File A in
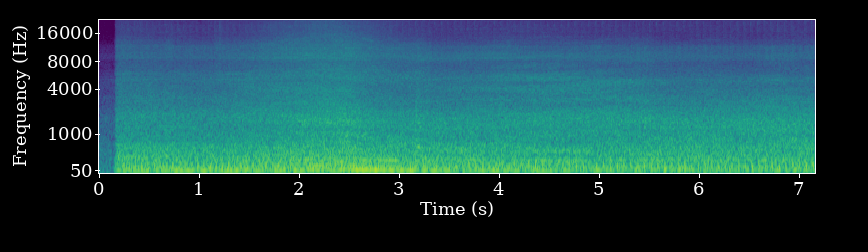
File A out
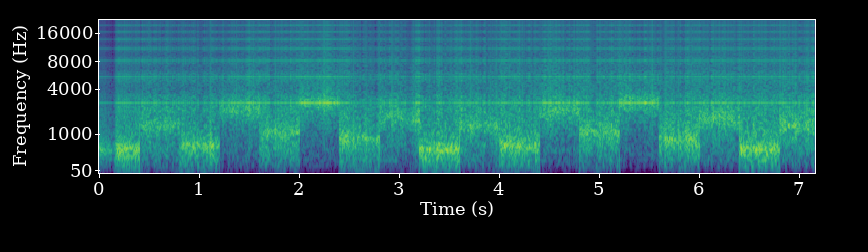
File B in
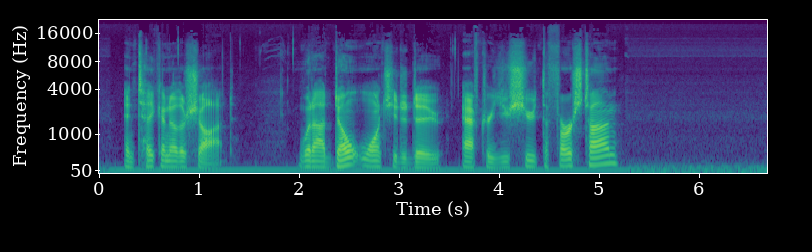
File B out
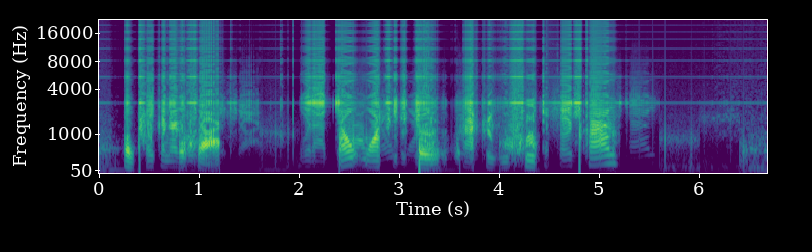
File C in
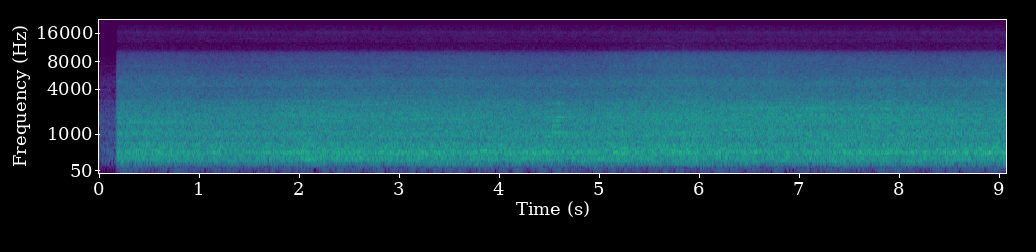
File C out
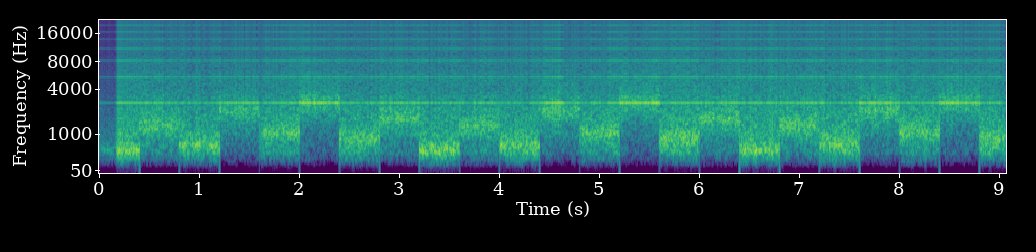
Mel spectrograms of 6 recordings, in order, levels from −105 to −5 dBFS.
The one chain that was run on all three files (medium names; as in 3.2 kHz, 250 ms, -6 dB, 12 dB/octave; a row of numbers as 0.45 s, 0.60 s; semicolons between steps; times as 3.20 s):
sorted samples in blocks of 16 samples; reverb removal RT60 1.5 s; reverse; compression 6:1, threshold -36 dBFS; reverse; speakerphone echo 400 ms, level -19 dB; crackling interface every 0.13 s, samples 256, repeat, from 0.84 s; step-sequenced high-pass 2.5 Hz 500–2800 Hz; peak normalisation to -9 dBFS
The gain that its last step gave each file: +15.5 dB, +9.0 dB, +18.0 dB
